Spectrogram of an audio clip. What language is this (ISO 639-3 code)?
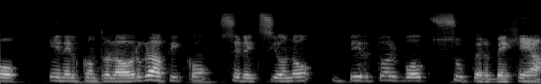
spa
